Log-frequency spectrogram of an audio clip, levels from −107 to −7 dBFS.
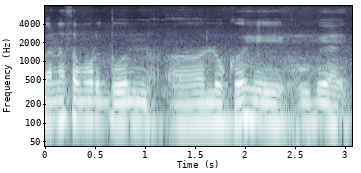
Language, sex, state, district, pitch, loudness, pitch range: Marathi, male, Maharashtra, Pune, 105 Hz, -16 LUFS, 105-110 Hz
